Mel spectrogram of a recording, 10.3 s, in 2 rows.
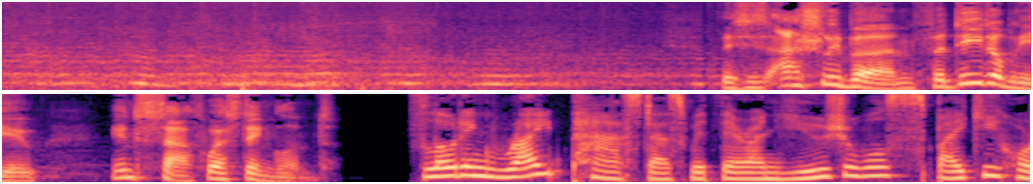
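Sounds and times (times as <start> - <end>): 
honeybees buzzing: 0.0 - 5.7
speech: 0.6 - 1.3, 3.5 - 10.2.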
